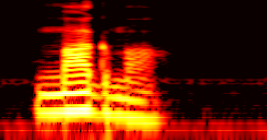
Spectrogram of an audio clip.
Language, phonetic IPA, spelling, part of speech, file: Polish, [ˈmaɡma], magma, noun, Pl-magma.ogg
